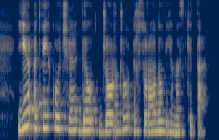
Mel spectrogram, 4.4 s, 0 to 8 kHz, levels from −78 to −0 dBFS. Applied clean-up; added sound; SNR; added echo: none; none; none; none.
